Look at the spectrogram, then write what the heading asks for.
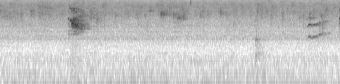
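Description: A bird chirping: one short call about a second in, then quick rising chirps near the end, over a steady faint hiss.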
